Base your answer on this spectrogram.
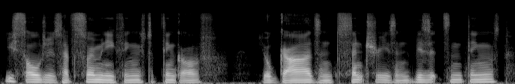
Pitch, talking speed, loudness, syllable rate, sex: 105 Hz, 185 wpm, -20 LUFS, 4.6 syllables/s, male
